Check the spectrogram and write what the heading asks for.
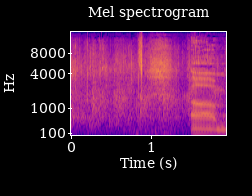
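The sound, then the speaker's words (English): A church audience claps in a steady, diffuse burst of applause for over a second, celebrating progress on the church building fund, then a voice starts speaking over the fading clapping. “Thank you for, you can clap for that.”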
